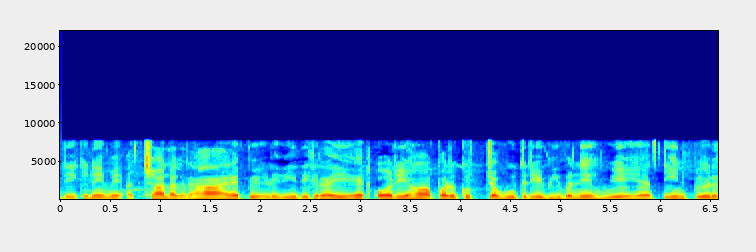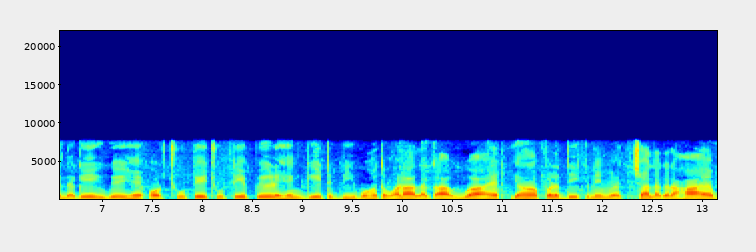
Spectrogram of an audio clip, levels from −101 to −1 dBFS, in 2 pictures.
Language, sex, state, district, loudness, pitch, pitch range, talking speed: Hindi, male, Chhattisgarh, Korba, -25 LUFS, 190 Hz, 185-195 Hz, 205 wpm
